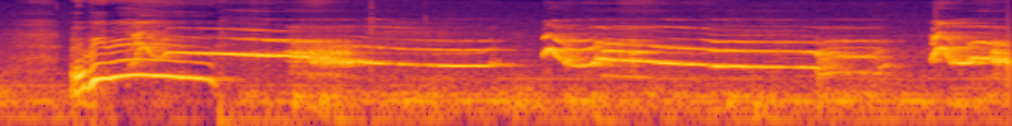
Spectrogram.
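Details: A schnauzer howls at home in three long bouts, each starting with a quick rising swoop and then settling into a steady, slightly wavering tone that sinks gradually before stopping.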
